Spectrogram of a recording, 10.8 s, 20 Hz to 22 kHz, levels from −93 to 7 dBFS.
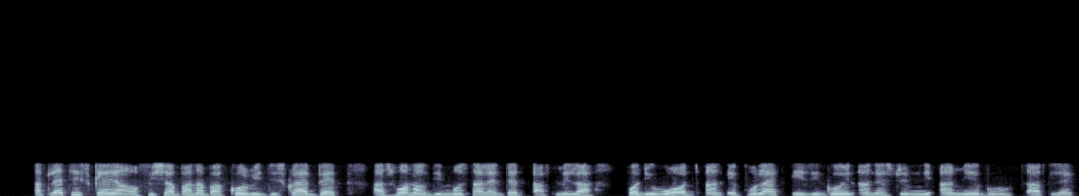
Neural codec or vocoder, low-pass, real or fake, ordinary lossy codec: codec, 16 kHz, 8 kbps, FreqCodec, smaller model; 3.6 kHz; fake; none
